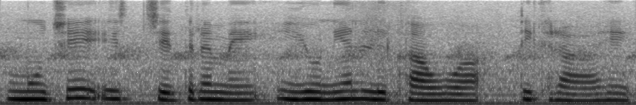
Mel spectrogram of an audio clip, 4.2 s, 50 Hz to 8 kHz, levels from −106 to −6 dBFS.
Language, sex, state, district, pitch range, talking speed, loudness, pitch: Hindi, female, Madhya Pradesh, Dhar, 190-220 Hz, 140 wpm, -14 LUFS, 210 Hz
